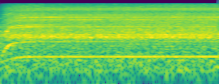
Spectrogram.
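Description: Electric drill starting up, its whine rising quickly and then holding at a steady speed. It is spinning the shaft of a Rotax two-stroke snowmobile engine's oil injection pump to prime the pump and fill its oil lines.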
